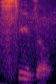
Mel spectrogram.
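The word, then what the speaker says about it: Siser: personally like Cesar brand it's spelled s i s r pronounced like Caesar and this is um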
